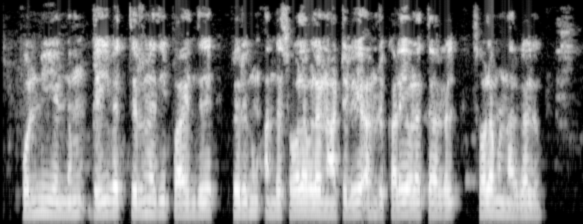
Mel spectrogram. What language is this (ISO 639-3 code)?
tam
